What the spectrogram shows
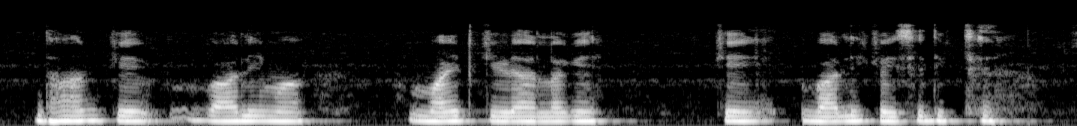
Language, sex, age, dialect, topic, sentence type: Chhattisgarhi, male, 25-30, Western/Budati/Khatahi, agriculture, question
